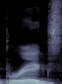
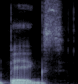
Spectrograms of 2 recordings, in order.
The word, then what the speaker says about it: Biggs: about I just Iz have I been calling him Brandon Briggs this whole video his name's Brandon bigs oops yikes not me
